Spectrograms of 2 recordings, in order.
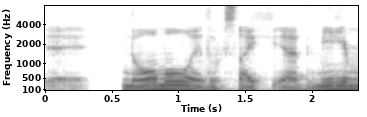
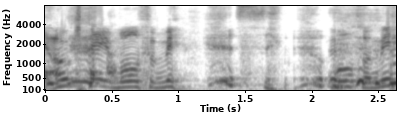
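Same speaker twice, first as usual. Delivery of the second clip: laughing; 7 semitones higher, 4 dB louder than usual. Pretend. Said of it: "I'd be like".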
